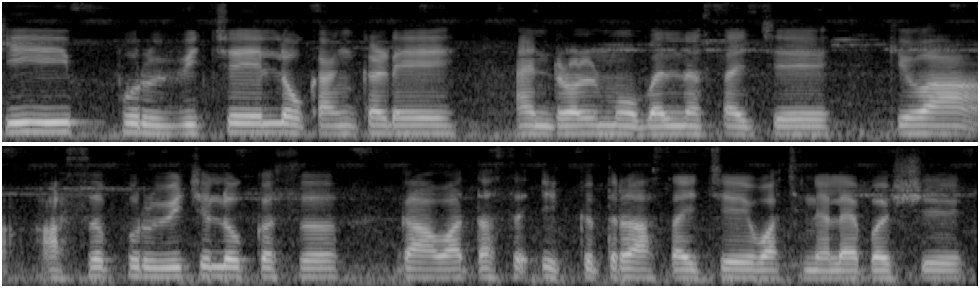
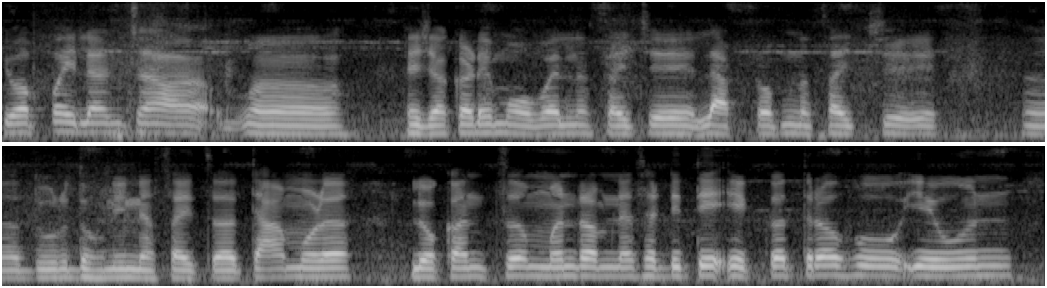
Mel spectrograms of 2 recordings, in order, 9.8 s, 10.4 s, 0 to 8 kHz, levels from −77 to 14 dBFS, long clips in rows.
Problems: constant background noise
